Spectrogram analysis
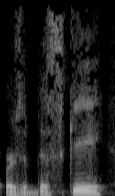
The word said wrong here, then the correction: Korzybski: the general semantics. And I know that James Joyce was a huge influence on Bob. Who were some of his other major influences? – Yeah, so Korzybski, I think,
